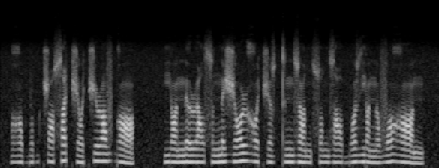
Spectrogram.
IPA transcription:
ɣ ɔ b ɒ b t͡ʃ ɔ sˤ ə t͡ʃ ɔ t͡ʃ ɹ ɒ v ɡ ɒ | j ɒ n ə ɹ ə j sˤ ə n ə ʒ ɔ ɹ ɣ ɔ t͡ʃ ɔ z t ə n z ɒ n sˤ u n zˤ ə ɹ b ɔ z j ɒ n ɔ v ɔ ɣ ɒ n

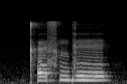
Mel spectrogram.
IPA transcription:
kʼ ɛ s ŋ ɡ e

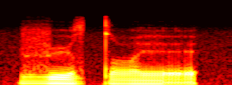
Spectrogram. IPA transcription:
v ø z tˤ ɛː

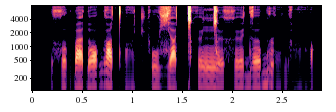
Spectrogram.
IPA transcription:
x ɤ˨ k͡p a˨ ɗ ɔ˨˦ ɡ ɑ˨ tʼ ɑ̤˨ t͡ʃʼ u˧ ʑ a˨ ǀʰ ʏ˧ ŋ͡ǀ ʏ˨ x ʏ˧ d ə˨˦ b ɹ ɔ̤˨ ɡ ɑ̤˨

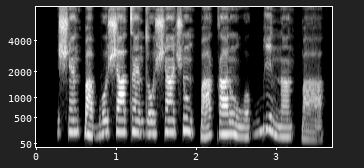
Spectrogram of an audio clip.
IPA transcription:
ʃ ɛ̃˧ k͡p a˨ b o˧ ʃ a˧ t ɛ̃˧ d o˧ ʃ ã˦ ʃ ũ˦˨ k͡p a˨˦ k a˧ ɾ ũ˨ w o˨˦ ɡ͡b i˦˨ n ã˧ k͡p a˨

